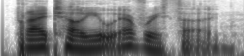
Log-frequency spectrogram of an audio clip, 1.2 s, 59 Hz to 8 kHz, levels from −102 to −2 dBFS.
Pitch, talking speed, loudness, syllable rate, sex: 115 Hz, 245 wpm, -19 LUFS, 7.3 syllables/s, male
